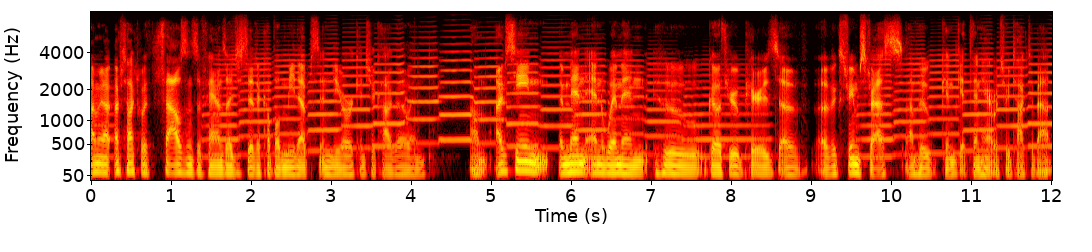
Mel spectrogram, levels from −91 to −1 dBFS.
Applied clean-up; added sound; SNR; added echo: none; Trumpet; 10 dB; none.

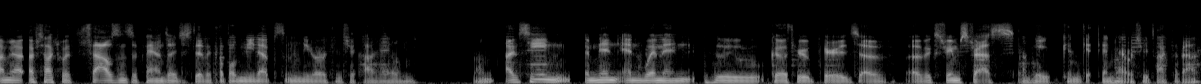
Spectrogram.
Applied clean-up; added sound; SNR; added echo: neural diffusion model UNIVERSE++.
